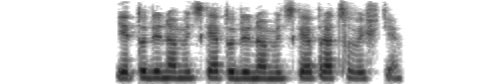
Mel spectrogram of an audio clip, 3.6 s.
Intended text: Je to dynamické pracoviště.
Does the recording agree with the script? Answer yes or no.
no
